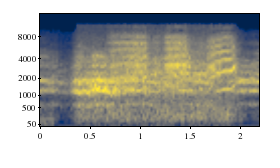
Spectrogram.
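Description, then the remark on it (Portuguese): Lear's macaw squawking calls in the dry Caatinga of the Raso da Catarina region, northern Bahia, Brazil: harsh, raspy, loud cries in a continuous burst of about two seconds, with no talking. “A região do raso da Catarina, no norte da Bahia, é o único lugar do mundo onde a arara azul de Lier pode ser encontrada.”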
